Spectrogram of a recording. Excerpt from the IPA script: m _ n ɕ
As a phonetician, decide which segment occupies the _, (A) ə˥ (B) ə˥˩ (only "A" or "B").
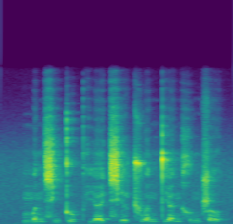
B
